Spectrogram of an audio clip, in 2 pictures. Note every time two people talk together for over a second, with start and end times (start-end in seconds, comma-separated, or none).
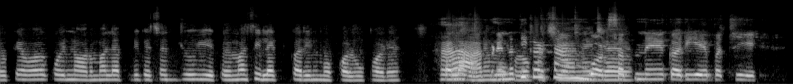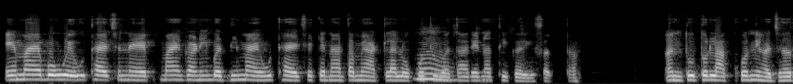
4.4-6.3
